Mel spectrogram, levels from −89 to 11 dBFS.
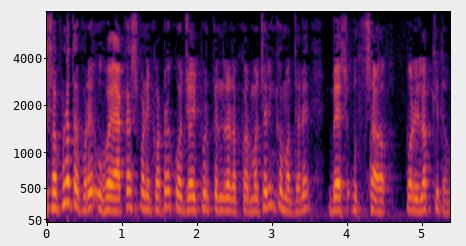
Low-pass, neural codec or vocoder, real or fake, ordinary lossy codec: none; none; real; none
